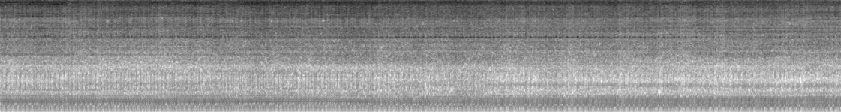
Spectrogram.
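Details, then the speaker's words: Chinese two-stroke brushcutter after carburetor adjustment with the screw set correctly: revs rise a little and stabilize into an even, high buzzing note with no surging or dropping, showing normal running. "The revs have risen a little and stabilized. Everything is perfect, show work."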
